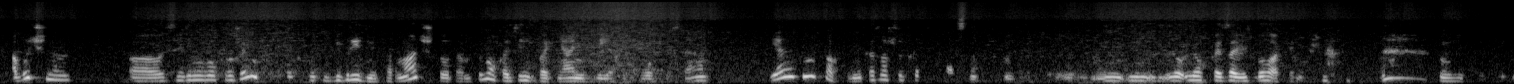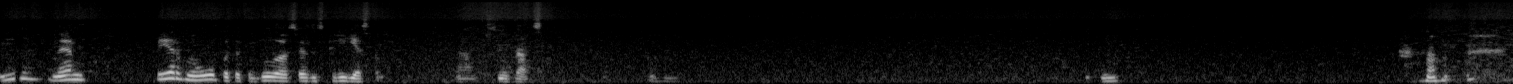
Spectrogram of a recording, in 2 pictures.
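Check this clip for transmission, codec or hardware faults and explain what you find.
Two faults are present, both from a noise suppressor rather than from transmission, codec or hardware.

Noise suppressor artifacts, throughout: the room noise, about 14 dB below the speech, pumps, dropping by about 20 dB in pauses as the suppressor attenuates bands it judges stationary.

Speech cut by the noise suppressor, at 1.3–7.08 s, 7.7–15.68 s, 17.35–18.97 s, 19.7–20.52 s, 21.62–21.92 s and 29.13–30.27 s: quieter syllables sound swallowed, dipping by about 15 to 21 dB. The suppressor mistakes that speech energy for noise. Roughly two seconds are affected in the longest stretch.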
